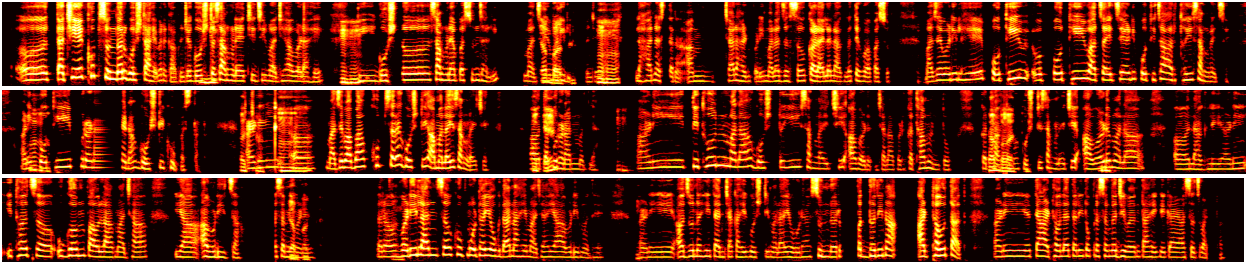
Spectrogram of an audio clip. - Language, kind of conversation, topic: Marathi, podcast, कथा सांगण्याची तुमची आवड कशी निर्माण झाली?
- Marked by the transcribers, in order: in Hindi: "क्या बात है"; distorted speech; static; tapping; in Hindi: "क्या बात है"; other background noise; in Hindi: "क्या बात है"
